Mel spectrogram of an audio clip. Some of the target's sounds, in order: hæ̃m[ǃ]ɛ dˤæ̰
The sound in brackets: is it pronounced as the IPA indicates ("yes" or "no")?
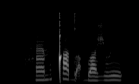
yes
